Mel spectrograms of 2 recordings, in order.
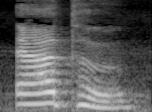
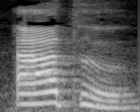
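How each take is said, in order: No difference in how they are said.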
